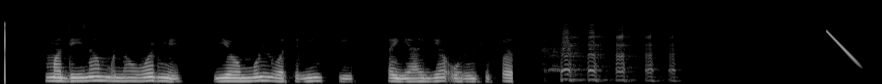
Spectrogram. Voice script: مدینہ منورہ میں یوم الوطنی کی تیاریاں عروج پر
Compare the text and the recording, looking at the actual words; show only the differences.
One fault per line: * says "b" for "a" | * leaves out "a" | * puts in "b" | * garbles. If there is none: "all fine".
all fine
